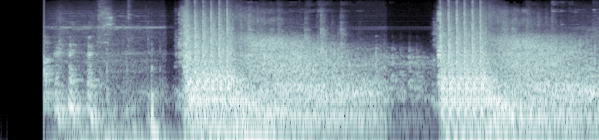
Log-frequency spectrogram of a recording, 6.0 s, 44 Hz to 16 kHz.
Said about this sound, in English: 20-round killing burst.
